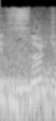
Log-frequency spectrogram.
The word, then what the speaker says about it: Desert: Porque Desert é uma coisa e Desert é outra, cara. Muito obrigado. – É mesmo? Um dos dois é sobremesa, não é? – Exato.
